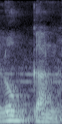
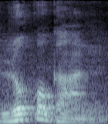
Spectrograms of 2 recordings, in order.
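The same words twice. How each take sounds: First: The k runs straight into gan without a vowel. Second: An o vowel follows the k before gan. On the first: The speaker calls it wrong. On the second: The speaker calls it right.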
